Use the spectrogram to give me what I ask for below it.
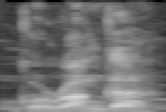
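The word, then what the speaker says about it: Gauranga: of the exhale, say the mantra Guranga in 4 syllables. Gor, Ra, Ga.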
